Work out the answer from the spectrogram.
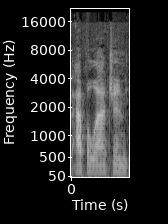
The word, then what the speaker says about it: Appalachian: the strange and paranormal stories from along the Appalachian National Scenic Trail or the Appalachian National Scenic Trail, depending on where you're from. Either pronunciation is acceptable. Though I will say that Appalachin is technically the correct way because it's named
